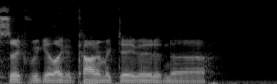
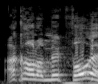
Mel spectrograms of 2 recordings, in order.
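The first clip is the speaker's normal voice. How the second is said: much higher, much louder put-on old man; old wrestling host; 16 dB louder than usual. Imitating a wrestling legend grilling a guest, hammed up. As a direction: ham up a cranky old interviewer.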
